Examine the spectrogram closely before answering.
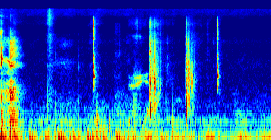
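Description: Short sharp clicks sound from a game's menu now and then.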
